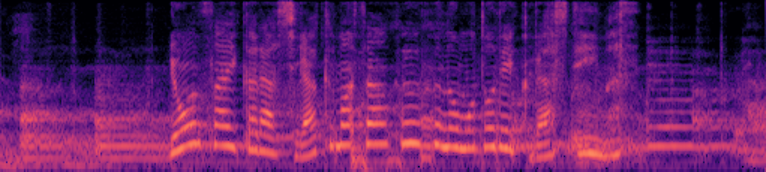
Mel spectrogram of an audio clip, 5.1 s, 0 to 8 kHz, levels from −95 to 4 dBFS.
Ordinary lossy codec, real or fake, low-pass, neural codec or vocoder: none; fake; none; codec, 16 kHz, 8 kbps, FunCodec, trained on LibriTTS, 25 frames a second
